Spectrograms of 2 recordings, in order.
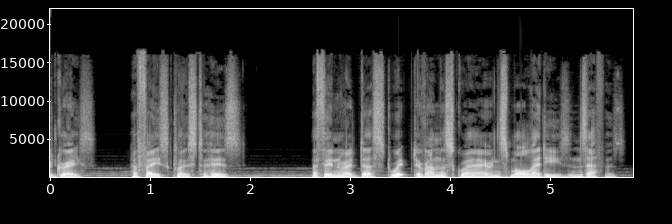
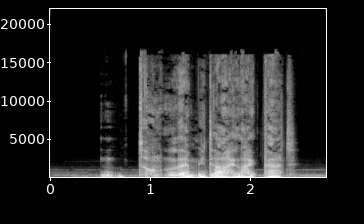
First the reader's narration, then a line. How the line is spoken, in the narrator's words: he moaned in a hoarse croak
